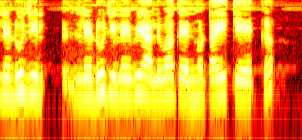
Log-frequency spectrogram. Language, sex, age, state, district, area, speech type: Malayalam, female, 45-60, Kerala, Idukki, rural, spontaneous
